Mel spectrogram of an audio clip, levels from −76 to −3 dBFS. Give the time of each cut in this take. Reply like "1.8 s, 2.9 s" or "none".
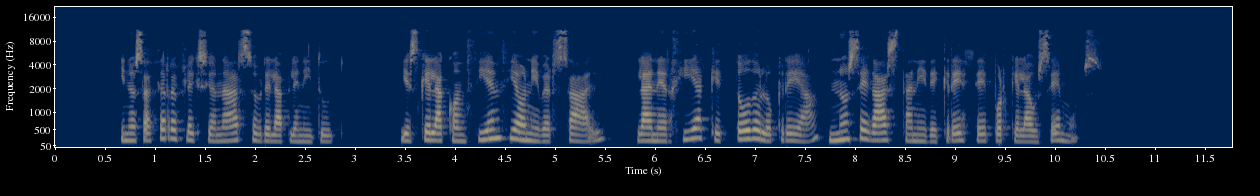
3.3 s, 5.7 s, 7.7 s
